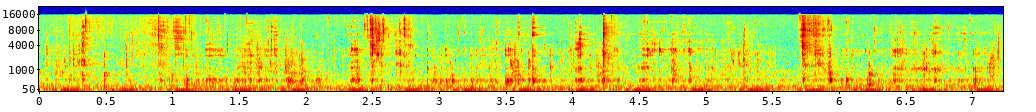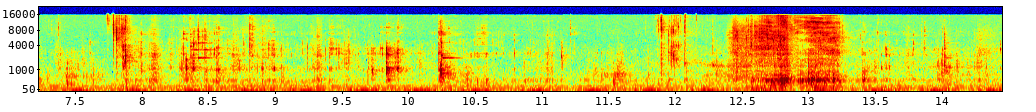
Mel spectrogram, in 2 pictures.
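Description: Close-up chewing and wet mouth smacks from eating a grilled cheese sandwich dipped in tomato soup, with many short clicks. A longer, louder sound comes about two seconds before the end.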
